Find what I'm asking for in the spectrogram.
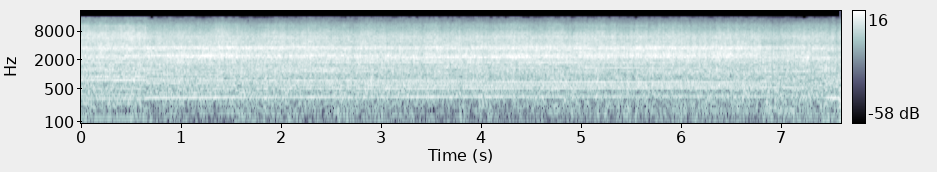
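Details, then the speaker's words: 1979 Evinrude 55 hp outboard after reed valve inspection and compression test, with the original carb refitted; it had been over-revving at idle, and the owner suspects a stuck ring loosened. Pitch drops off throttle into a steady, smooth idle. "all right let's see what happens boy she sounded good that's that sound i look for coming down off that throttle i hear that nice and smooth"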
